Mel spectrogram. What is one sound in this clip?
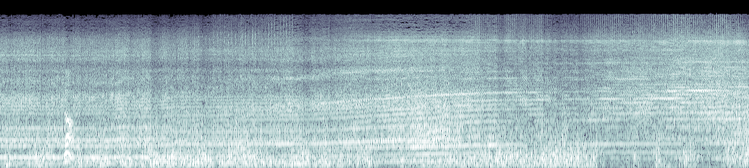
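A model helicopter's engine whines loudly, rising in pitch as it spools up.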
